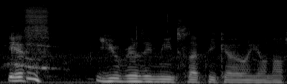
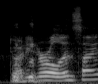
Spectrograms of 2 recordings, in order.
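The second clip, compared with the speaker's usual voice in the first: loud joking question; 7 semitones higher, 10 dB louder than usual. Acted. Joking aloud about an insight roll.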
